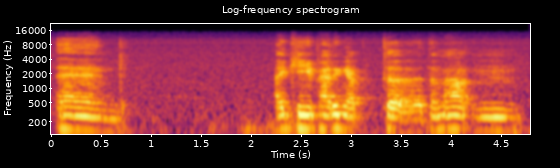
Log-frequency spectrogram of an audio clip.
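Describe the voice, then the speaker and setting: Slow-talking young man, echoey and distant. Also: mid-range voice, level tone. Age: young adult. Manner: laughs often, profane, loose retelling. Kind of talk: casual storytelling interview. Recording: echoey room, mic far off, faint hiss.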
